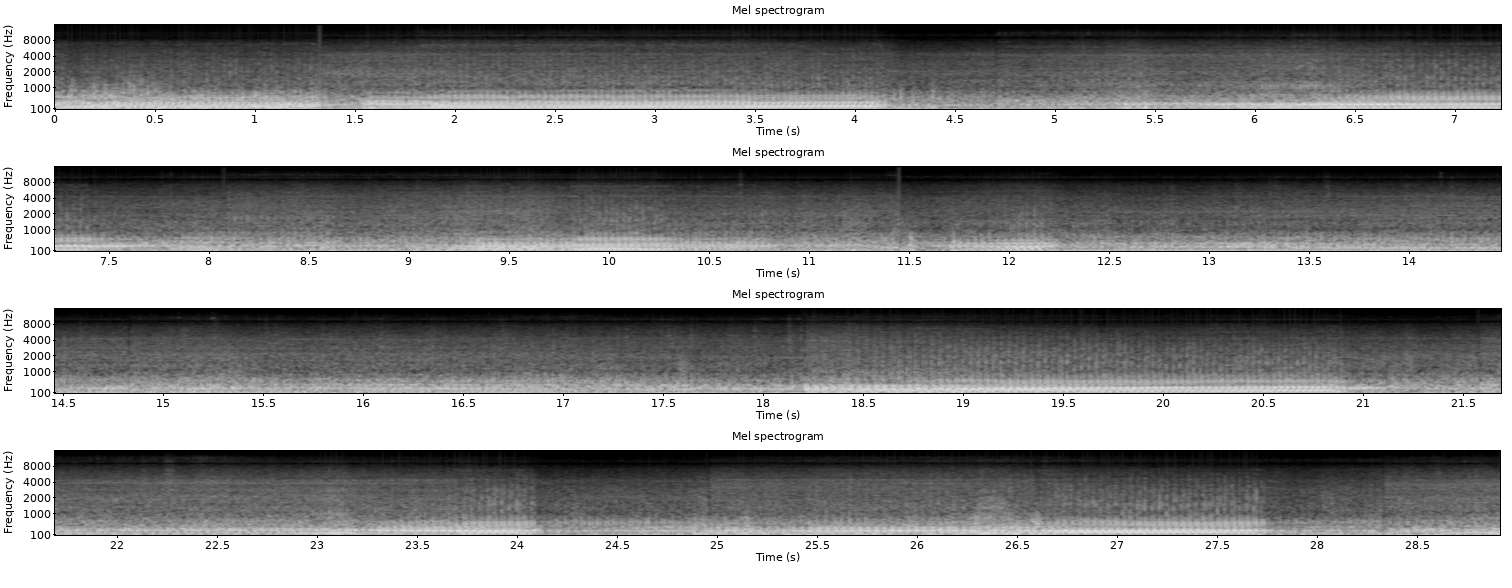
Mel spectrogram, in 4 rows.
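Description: Honda X-ADV 750's parallel-twin engine on the move, its pitch climbing several times as it pulls and then dropping back as the revs fall.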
